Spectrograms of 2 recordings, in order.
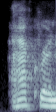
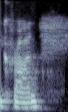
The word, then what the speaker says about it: Akron: know how to pronounce Akron Ohio some people say Acron it's Akron Ohio where I grew up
